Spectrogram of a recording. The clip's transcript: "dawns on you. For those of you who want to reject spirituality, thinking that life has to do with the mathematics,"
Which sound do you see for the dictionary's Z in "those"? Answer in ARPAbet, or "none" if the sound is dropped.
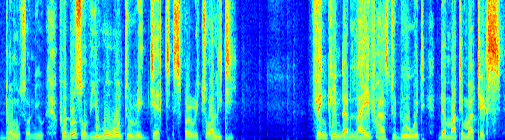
S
